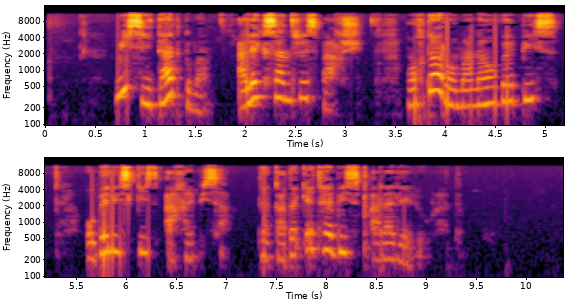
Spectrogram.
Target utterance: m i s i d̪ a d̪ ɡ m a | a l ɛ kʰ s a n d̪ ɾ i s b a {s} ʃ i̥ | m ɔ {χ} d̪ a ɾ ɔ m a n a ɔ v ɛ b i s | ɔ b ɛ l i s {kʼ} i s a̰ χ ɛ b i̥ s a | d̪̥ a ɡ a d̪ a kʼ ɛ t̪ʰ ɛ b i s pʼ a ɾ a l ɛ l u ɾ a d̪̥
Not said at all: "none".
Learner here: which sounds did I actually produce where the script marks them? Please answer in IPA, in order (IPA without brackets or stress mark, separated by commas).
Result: χ, χ, kʼ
